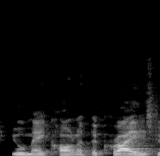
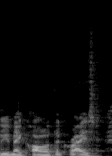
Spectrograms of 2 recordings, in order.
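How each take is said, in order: First: Deliberate full-voice repeat; measured proclamation. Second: Quick, soft undertone; hushed preview. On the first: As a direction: proclaim it clearly, word by word. Same words repeated in full voice. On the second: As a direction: say it softly and rapidly before proclaiming it. Quick soft take before repeating aloud. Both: Real, not acted.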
